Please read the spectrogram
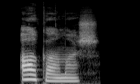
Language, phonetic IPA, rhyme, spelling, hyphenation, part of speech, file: Hungarian, [ˈɒlkɒlmɒʃ], -ɒʃ, alkalmas, al‧kal‧mas, adjective, Hu-alkalmas.ogg
- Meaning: 1. suitable, suited, fitting (for a task: -ra/-re; for a post: -nak/-nek) 2. -session, -visit, -trip (valid for a given number of occasions)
